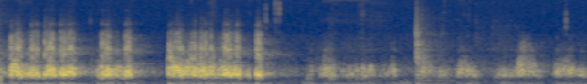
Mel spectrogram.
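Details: Arterial pulse heard through a handheld Doppler at the wrist during tourniquet training, where this pulse should not be heard below an effective tourniquet: rhythmic whooshing pulses, loud then fainter, with light room noise.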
